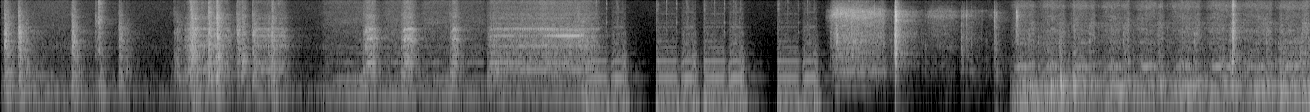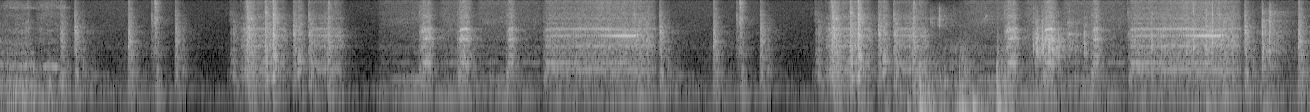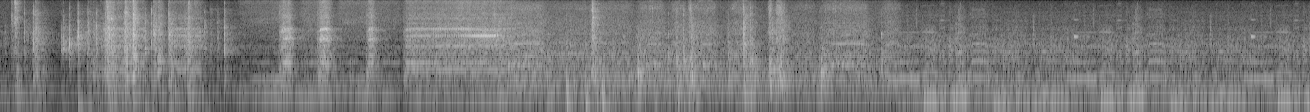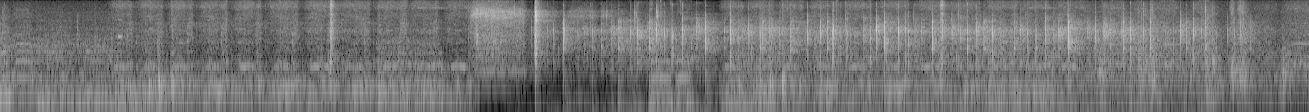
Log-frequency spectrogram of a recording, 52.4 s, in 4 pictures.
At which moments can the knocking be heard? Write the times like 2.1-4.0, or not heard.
22.2-23.3, 31.6-33.1.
